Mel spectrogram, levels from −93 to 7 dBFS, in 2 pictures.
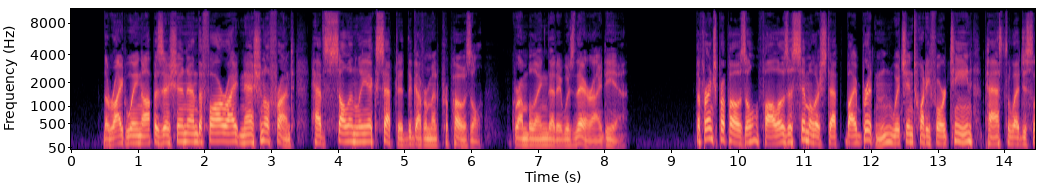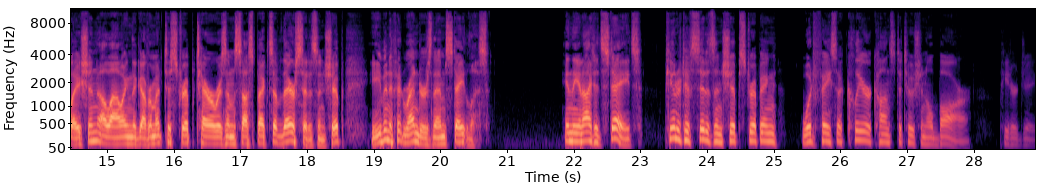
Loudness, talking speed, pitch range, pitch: -16 LUFS, 140 wpm, 115-150 Hz, 135 Hz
